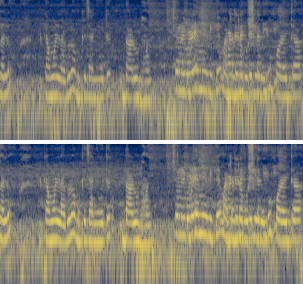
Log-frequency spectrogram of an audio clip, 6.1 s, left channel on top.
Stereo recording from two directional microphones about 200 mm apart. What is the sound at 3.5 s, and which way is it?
Speech, 20° right (ahead or behind).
